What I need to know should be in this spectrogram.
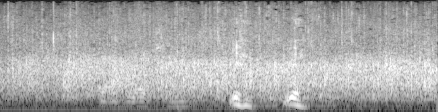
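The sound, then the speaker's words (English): Soft applause from a church audience welcoming a pastor who has come to present the gospel, a low steady patter with a voice speaking briefly above it. “if you can put your hands together and give Pastor Doug a warm SCC welcome as he comes this morning to present the gospel”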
